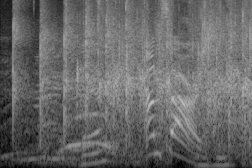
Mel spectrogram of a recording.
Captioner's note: audience applauding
